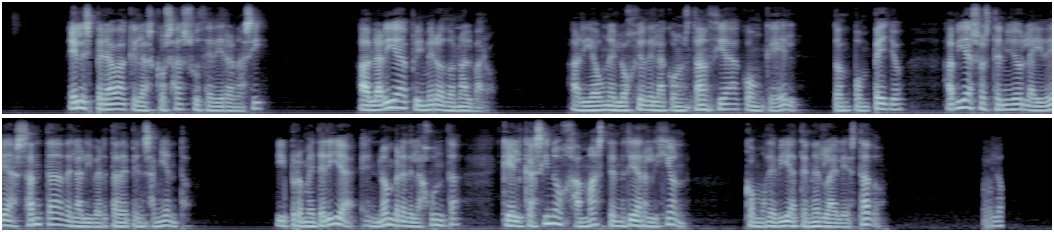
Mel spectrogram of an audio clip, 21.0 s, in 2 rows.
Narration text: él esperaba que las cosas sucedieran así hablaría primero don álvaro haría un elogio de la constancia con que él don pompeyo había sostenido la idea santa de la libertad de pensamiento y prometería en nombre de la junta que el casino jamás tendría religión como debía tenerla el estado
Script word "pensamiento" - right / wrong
right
